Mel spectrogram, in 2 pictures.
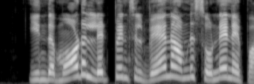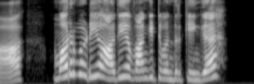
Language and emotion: Tamil, angry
